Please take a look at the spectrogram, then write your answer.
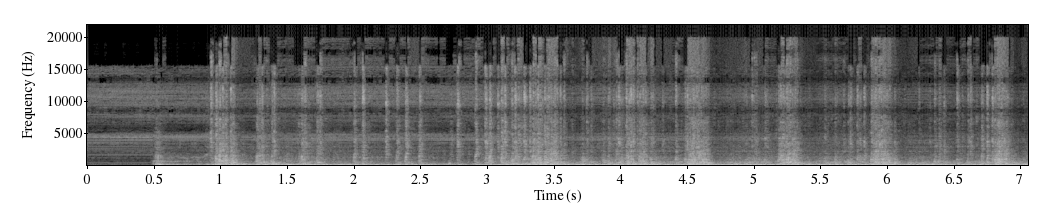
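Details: Foxbody Mustang, freshly installed 331 stroker V8 with Comp Cams, T5 manual, first start: silence, then the engine catches within a second and settles into a deep, throbbing, steady idle; normal, though a small fuel leak was noted after.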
